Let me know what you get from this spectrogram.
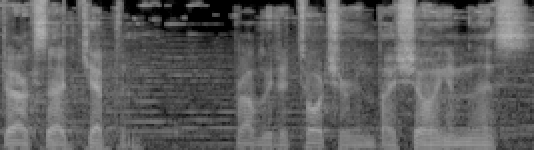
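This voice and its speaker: A man's voice: a bass voice, fairly even intonation, normal speed, over music. A man playing a grim, terse superhero tactician in a video game, speaking in a clipped, stern way. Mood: terse, commanding.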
